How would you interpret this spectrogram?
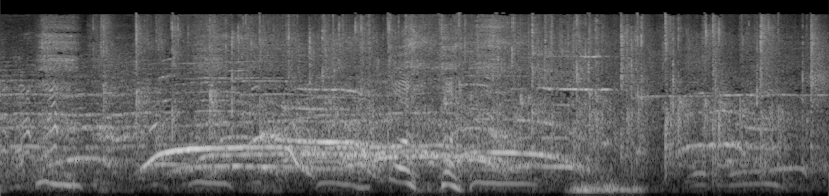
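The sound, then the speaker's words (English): A crowd bursts into applause, with steady clapping mixed with cheers, whoops and scattered shouting that swells and stays loud for several seconds before easing slightly. “And believe me, despite your applause, it feels just as awkward now as it did back then.”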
